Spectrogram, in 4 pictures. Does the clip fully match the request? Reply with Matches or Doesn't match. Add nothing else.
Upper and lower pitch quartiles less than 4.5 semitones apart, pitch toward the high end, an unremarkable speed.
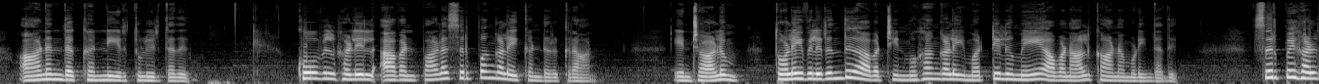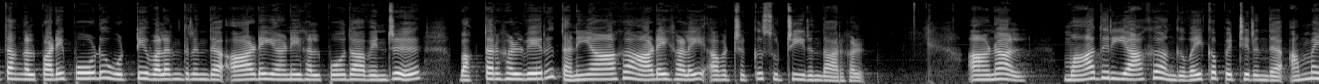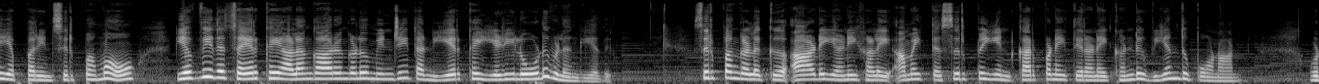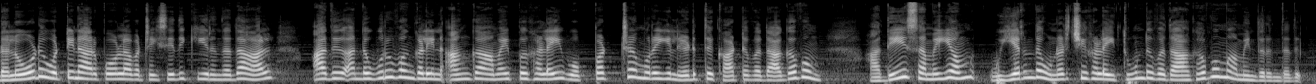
Matches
